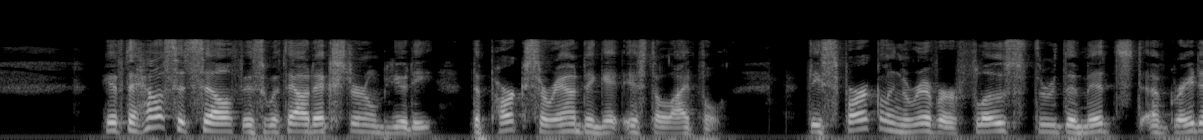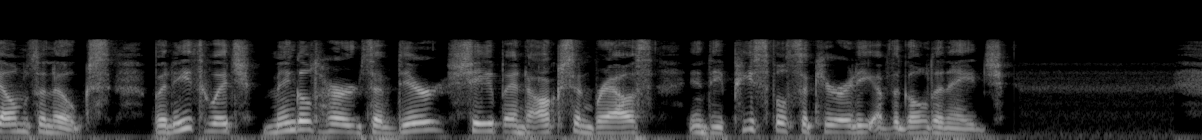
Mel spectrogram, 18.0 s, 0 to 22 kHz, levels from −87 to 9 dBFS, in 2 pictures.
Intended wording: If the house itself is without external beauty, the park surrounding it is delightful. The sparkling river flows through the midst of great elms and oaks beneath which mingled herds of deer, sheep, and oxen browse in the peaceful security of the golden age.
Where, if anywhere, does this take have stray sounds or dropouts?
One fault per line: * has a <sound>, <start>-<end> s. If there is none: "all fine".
all fine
